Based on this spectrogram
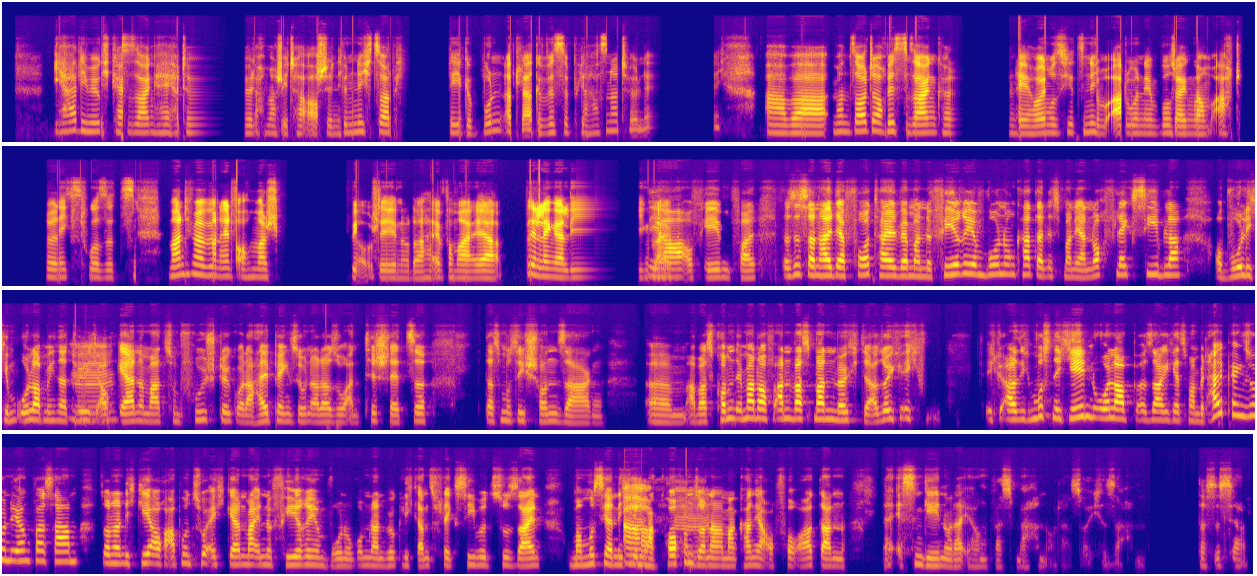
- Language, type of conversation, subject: German, unstructured, Was macht für dich einen perfekten Urlaub aus?
- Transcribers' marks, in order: distorted speech; unintelligible speech; static; other background noise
